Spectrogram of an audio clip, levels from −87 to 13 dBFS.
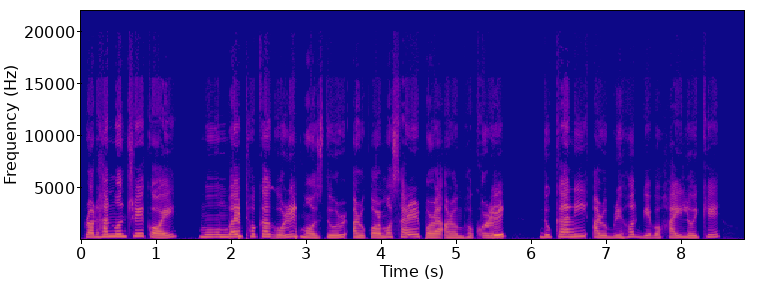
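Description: Choppy, robotic-sounding speech breaks up from 1.59 to 3.94 s, again from 5.20 to 5.69 s, and from 6.37 to 6.70 s, just before "আৰু বূহৎ". This is repeated packet loss (robotic sound). Audio kept failing to arrive in time, and each hole was patched by stretching out the sound just before it. In the first stretch the holes add up to about 0.3 s and the longest is about 60 ms. The two later stretches have shorter holes, the longest about 21 ms. Around 4.30 to 4.43 s, 4.67 to 4.70 s and 4.80 to 4.84 s there are three brief smears or wobbles instead. Each is a short concealed packet loss, where about 20 ms of audio went missing and the receiver covered it by continuing the previous sound before blending back into the real signal.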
